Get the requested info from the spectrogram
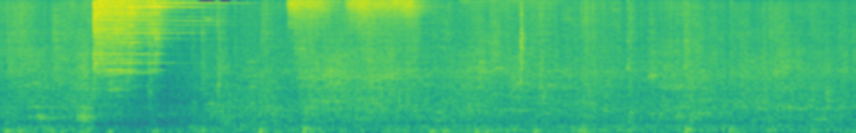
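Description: Freight train of covered hopper cars rolling past close by: a steady rumble of steel wheels on rail with occasional clacks. A brief high wheel squeal comes about a second in.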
